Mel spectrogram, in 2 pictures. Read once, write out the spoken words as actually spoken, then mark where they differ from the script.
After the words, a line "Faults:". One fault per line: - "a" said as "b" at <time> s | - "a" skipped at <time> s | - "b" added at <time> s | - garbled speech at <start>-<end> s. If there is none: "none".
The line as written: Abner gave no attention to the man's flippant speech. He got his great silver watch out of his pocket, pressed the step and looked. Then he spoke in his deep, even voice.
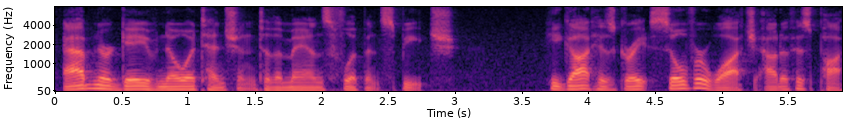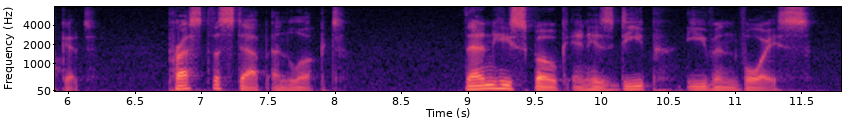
Abner gave no attention to the man's flippant speech. He got his great silver watch out of his pocket, pressed the step and looked. Then he spoke in his deep, even voice.
Faults:
none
